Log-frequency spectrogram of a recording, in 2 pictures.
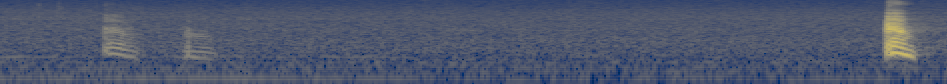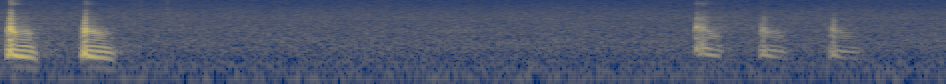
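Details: Frogs calling by a swamp at night: a soft pair of rasping croaks, then a loud close triplet of duck-like quacks, then a further triplet, with calm hiss between.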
